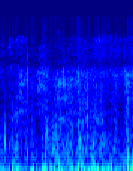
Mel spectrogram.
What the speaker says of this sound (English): it's just too windy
